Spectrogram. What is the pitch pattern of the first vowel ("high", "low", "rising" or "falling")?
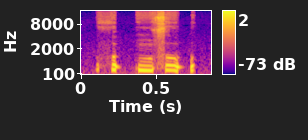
high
